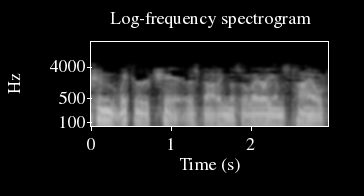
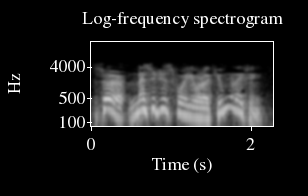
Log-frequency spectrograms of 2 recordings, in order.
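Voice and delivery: high, prim servant voice; a dutiful mechanical butler; polite butler robot; 14 semitones higher, 3 dB louder than usual. Acted. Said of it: "The butler robot trundled up".

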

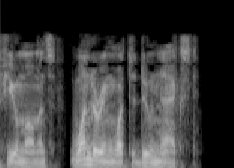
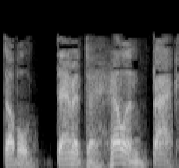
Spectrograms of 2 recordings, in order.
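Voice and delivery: angry, loud and higher outburst; exploding; 6 semitones higher, 5 dB louder than usual. A narrator's reading. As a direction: curse in exasperation, voice raised. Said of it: "Dan exploded".

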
